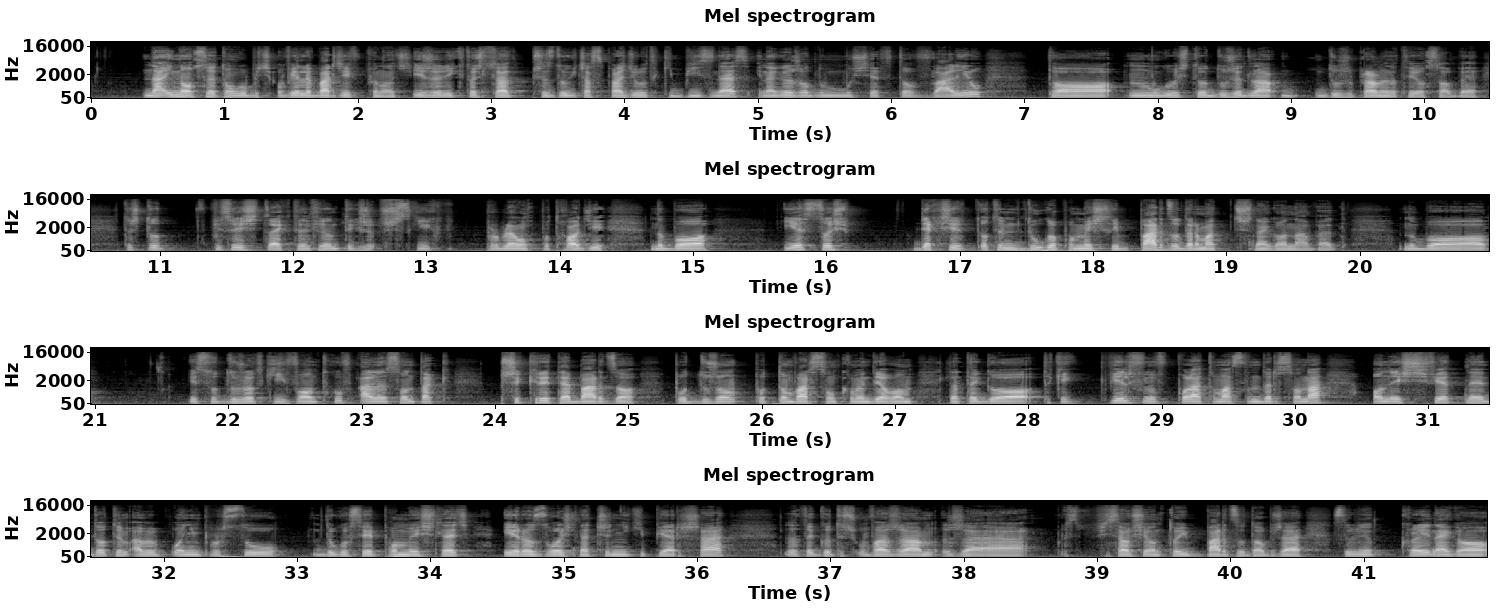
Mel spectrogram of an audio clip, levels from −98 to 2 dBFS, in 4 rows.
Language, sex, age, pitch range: Polish, male, 20-39, 105-120 Hz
